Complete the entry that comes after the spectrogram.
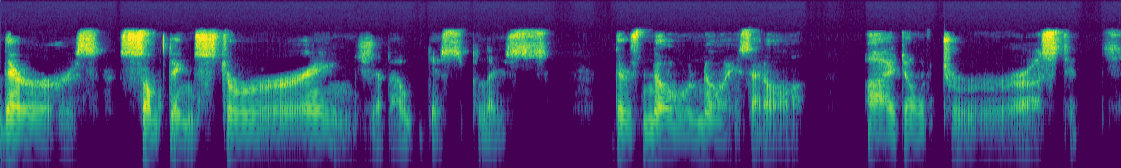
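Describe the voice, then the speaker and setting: Growling and gruff, a man puts on a character voice at a medium pitch and speaks at a very slow pace. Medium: read story. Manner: gruff, terse.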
